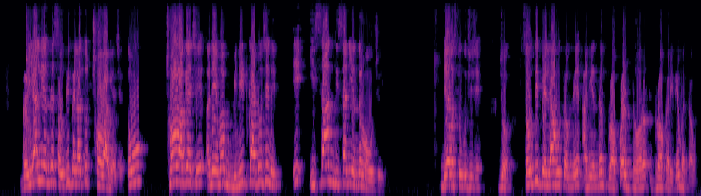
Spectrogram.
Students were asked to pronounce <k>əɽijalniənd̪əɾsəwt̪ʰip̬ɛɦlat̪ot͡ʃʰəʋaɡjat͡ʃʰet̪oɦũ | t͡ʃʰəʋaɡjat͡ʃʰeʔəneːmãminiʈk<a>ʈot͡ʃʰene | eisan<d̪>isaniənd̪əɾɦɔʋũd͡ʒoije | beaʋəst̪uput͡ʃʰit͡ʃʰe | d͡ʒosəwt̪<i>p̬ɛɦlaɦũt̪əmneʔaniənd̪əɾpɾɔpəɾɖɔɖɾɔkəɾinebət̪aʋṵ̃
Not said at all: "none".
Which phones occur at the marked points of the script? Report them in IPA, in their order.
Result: ɡ, a, d̪, i

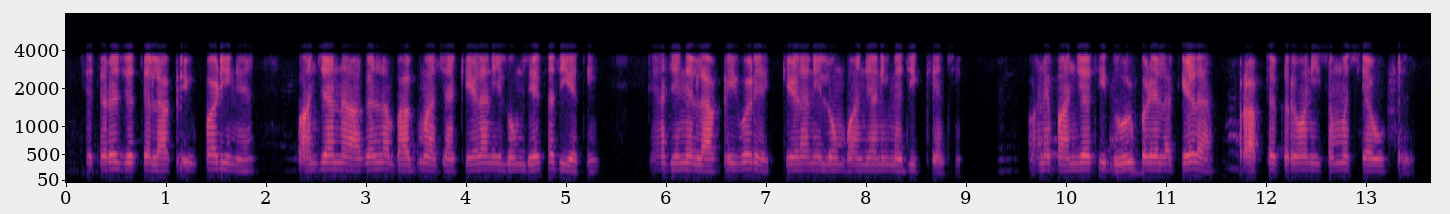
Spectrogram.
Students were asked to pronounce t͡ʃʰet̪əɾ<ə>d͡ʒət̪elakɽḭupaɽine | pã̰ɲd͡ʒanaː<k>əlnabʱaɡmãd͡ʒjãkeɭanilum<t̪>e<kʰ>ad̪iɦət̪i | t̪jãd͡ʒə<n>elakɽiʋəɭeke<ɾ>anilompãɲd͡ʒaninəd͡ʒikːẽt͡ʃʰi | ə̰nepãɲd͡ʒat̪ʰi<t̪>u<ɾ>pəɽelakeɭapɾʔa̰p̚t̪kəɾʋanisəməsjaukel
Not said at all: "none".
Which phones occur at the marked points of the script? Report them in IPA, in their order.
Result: ə, ɡ, d̪, kʰ, n, ɭ, d̪, ɾ

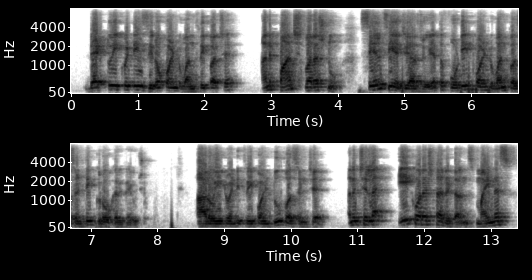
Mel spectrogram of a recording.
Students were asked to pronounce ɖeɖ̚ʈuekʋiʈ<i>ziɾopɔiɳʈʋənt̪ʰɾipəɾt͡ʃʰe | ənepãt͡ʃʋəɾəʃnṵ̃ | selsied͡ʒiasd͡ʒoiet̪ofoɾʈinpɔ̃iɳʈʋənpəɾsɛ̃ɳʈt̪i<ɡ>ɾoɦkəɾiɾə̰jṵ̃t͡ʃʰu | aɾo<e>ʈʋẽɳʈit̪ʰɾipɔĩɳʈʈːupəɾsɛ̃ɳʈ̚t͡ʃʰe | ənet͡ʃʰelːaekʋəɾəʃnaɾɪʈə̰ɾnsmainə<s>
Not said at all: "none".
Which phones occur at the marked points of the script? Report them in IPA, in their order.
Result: i, ɡ, i, s

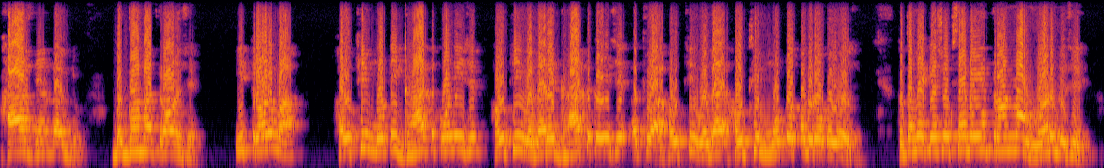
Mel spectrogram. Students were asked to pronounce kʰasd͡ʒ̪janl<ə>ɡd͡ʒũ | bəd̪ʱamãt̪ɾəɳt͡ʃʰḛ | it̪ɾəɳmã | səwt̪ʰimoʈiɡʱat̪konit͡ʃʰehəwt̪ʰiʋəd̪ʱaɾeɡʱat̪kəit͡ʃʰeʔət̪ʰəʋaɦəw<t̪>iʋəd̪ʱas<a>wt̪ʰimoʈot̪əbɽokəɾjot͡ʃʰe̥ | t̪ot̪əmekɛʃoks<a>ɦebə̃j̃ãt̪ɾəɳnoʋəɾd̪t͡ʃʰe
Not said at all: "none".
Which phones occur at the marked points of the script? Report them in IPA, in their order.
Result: a, t̪ʰ, ə, a

